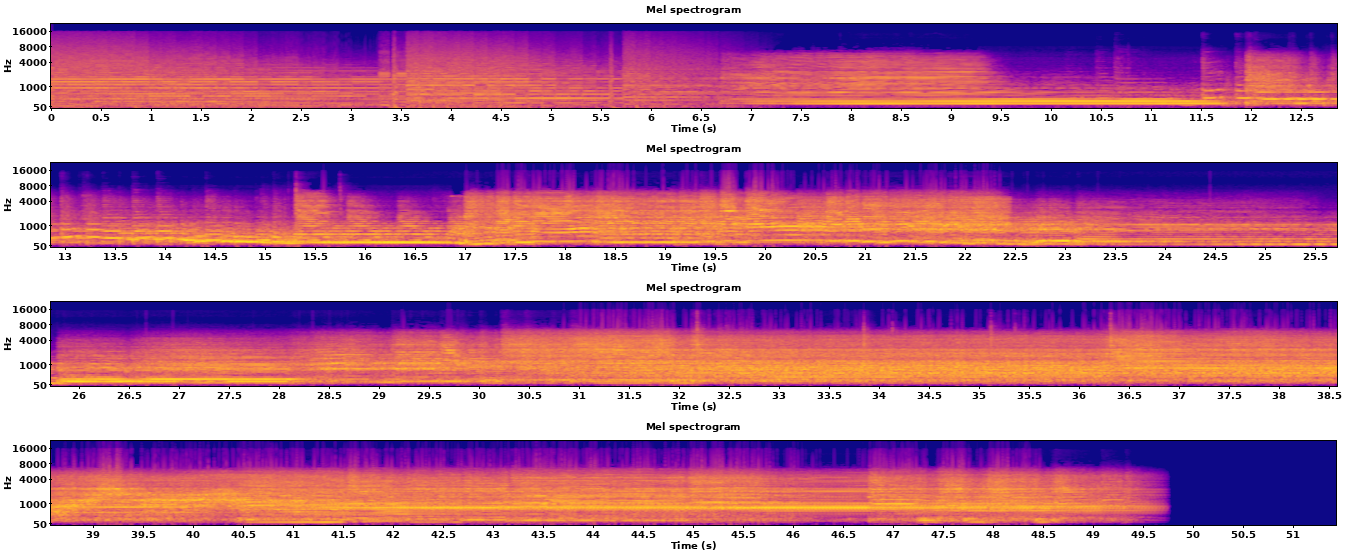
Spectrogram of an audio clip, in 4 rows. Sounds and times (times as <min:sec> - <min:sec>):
Music: 0:00.0 - 0:49.8.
